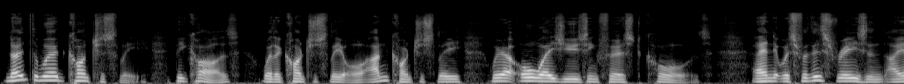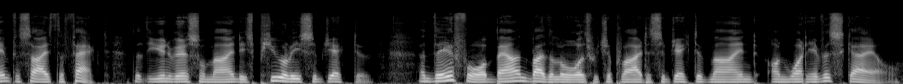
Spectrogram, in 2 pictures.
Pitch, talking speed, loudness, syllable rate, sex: 125 Hz, 155 wpm, -19 LUFS, 5.1 syllables/s, male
